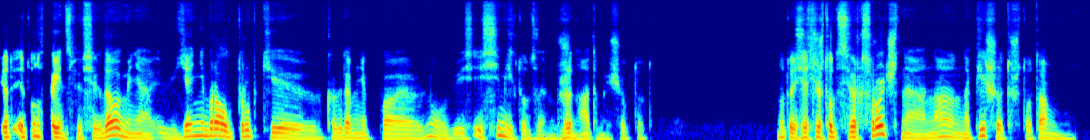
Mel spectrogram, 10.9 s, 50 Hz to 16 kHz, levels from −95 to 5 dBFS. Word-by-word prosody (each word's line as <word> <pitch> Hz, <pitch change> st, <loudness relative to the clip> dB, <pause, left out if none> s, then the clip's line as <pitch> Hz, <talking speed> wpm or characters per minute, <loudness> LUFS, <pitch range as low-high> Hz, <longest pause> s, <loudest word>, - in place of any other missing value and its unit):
Это 135 Hz, 0 st, +2 dB
это -, -, +4 dB
он 150 Hz, -, +2 dB
в 140 Hz, -, -15 dB
принципе 105 Hz, -4 st, +3 dB
всегда 110 Hz, -, +4 dB
у 185 Hz, -, +7 dB
меня, 115 Hz, -6 st, -4 dB
и 130 Hz, -, -13 dB
я 150 Hz, +10 st, +2 dB
не 170 Hz, +1 st, +1 dB
брал 165 Hz, -4 st, +6 dB
трубки 130 Hz, -6 st, 0 dB, 0.2 s
когда 120 Hz, +4 st, -2 dB
мне 115 Hz, -2 st, -6 dB
па 110 Hz, -1 st, -3 dB
ну, 110 Hz, -1 st, -7 dB
из 115 Hz, -1 st, -9 dB
из -, -, -5 dB
семьи 175 Hz, -9 st, -1 dB
кто-то 100 Hz, 0 st, -9 dB
звонил 95 Hz, -2 st, -11 dB
жена, 115 Hz, 0 st, -2 dB
там 95 Hz, -3 st, -14 dB
ещё 95 Hz, +5 st, -12 dB
кто-то 95 Hz, -1 st, -18 dB, 1.2 s
ну, 130 Hz, -, -4 dB
то 125 Hz, -, +2 dB
есть, 120 Hz, -, -3 dB
если 130 Hz, +1 st, +2 dB
что-то 145 Hz, -3 st, +2 dB
сверхсрочное, 135 Hz, -, +4 dB
она 135 Hz, +8 st, -3 dB
напишет, 110 Hz, -, -2 dB
что 105 Hz, -, -10 dB
там, 100 Hz, -5 st, -5 dB
115 Hz, 200 wpm, -22 LUFS, 105-135 Hz, 1.2 s, у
